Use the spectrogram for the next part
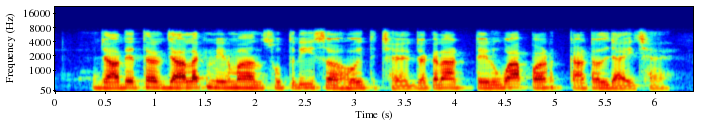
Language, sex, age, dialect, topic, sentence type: Maithili, female, 36-40, Eastern / Thethi, agriculture, statement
